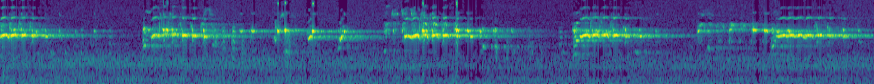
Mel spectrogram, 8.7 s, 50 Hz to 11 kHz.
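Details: Eagle couple communicating at first light while roosting near their nest at Big Bear Lake, California, November 18, 2018: repeated bursts of high, rattling chortles, each phrase about a second long with short gaps between.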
